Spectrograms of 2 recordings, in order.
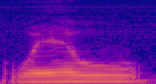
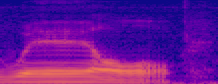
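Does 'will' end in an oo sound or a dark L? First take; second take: oo sound; dark L. First: It ends in a rounded oo sound. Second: It ends in a dark L sound. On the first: The speaker calls it wrong. "oo or o" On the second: The speaker calls it right. "we're aiming for ol"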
